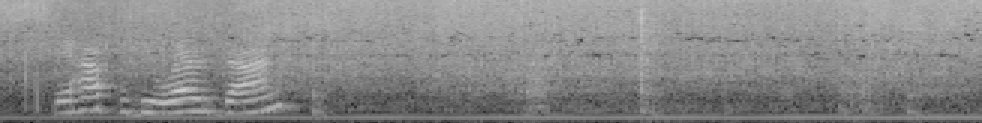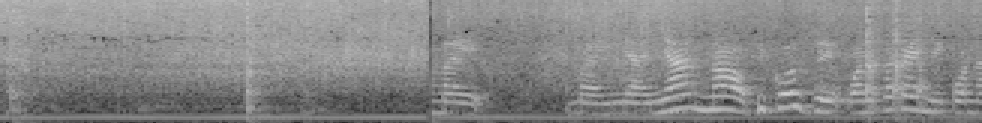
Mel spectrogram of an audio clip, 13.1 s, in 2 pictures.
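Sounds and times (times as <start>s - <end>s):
vegetables sizzling in oil: 0.0s - 13.0s
metal spoon knocking pan: 12.2s - 12.8s.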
